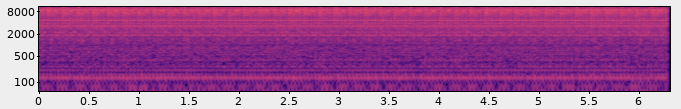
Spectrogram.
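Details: 2014 Mazda 3 2.0L idling after all spark plugs were replaced to fix a cylinder 2 misfire (P0302) caused by a plug with double resistance: a smooth, even idle pulse with no stumble.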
